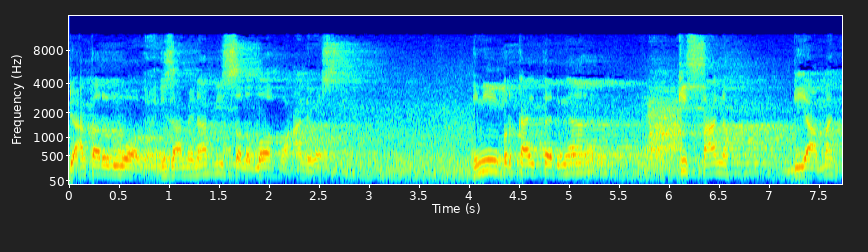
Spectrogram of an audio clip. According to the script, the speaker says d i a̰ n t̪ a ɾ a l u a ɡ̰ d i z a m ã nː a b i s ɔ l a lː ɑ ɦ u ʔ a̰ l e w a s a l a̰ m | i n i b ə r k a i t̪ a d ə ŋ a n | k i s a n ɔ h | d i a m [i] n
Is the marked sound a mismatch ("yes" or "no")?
yes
